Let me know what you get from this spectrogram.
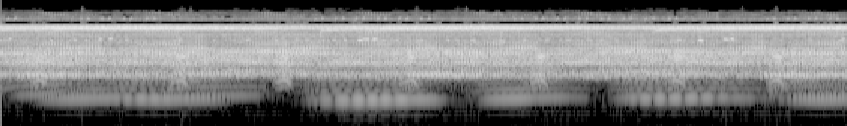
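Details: After heavy rain marking the start of the rainy season, banded bullfrogs call for mates: low droning moans roughly every second, each with a brief upward slide, layered over a dense, steady shrill chorus of frogs and insects.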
